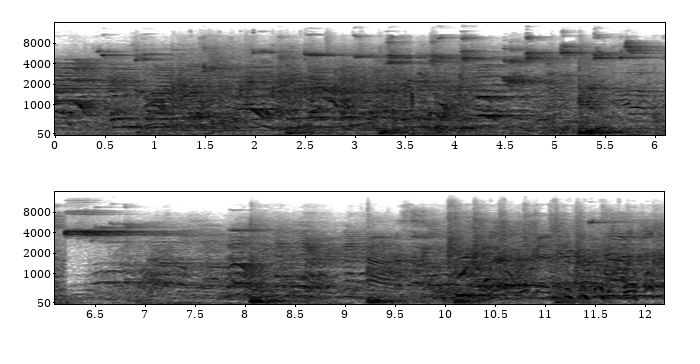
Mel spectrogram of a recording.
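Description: A basketball bouncing on a gym floor in play, with short high squeaks and many voices from players and crowd in a large echoing hall.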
